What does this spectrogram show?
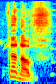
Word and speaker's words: Venov: Is it, would you prefer Ven or would you prefer Venov? Venov. Like Venom, but with a V.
